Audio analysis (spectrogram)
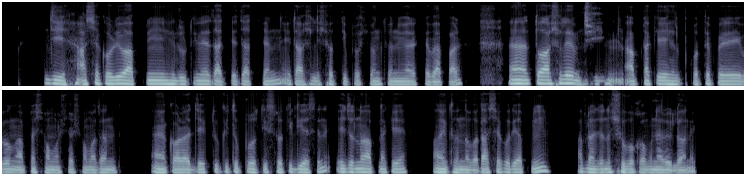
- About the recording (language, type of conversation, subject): Bengali, advice, আপনি কেন বারবার কাজ পিছিয়ে দেন?
- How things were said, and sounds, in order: tapping; other background noise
